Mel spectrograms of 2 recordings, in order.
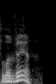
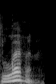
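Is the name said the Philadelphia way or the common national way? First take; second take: Philadelphia; national. First: The name is said the Philadelphia way. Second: The name is said the common national way. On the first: This is how the name is said locally. "in Philadelphia, at least where I grew up, L-E-V-I-N is pronounced Levin" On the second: This is how most of the country says the name. "Much of the rest of the country, it's pronounced Levin"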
